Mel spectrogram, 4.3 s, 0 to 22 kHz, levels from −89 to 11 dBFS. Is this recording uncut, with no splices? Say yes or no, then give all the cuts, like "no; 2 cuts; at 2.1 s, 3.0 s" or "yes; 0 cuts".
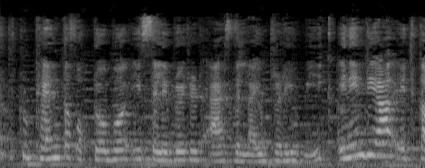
no; 1 cut; at 3.3 s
